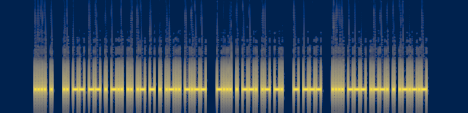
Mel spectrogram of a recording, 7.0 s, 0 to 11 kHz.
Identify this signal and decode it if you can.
Morse code, heard as a keyed tone, about 50 wpm, 700 Hz. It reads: HE IMMEDIATELY BEGAN TO HOPE.
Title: Sentences from Top 1100 Words 50wpm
